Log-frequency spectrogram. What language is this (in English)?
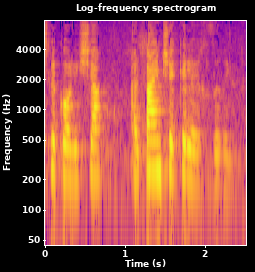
Hebrew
